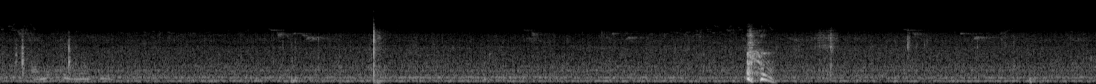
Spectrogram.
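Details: Honey bees at a hive being harvested by traditional methods in Nagaland: a steady low droning hum runs throughout, broken by a few sharp clicks and a brief louder knock near the middle.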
